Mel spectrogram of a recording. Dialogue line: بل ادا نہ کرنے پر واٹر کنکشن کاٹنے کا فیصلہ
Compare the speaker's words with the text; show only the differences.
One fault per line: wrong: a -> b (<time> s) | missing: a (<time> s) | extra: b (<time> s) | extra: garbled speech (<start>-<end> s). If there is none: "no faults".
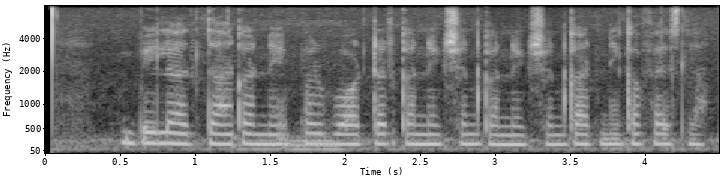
missing: نہ (1.2 s)
extra: کنکشن (2.9 s)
